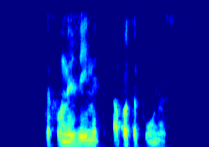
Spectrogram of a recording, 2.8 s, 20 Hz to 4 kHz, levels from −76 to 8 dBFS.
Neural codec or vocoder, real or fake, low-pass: none; real; 3.6 kHz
